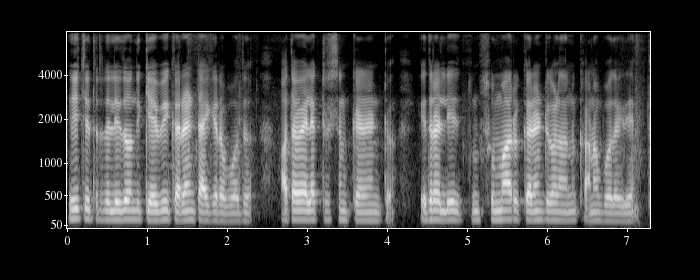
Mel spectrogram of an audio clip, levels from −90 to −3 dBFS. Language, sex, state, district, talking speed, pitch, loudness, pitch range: Kannada, male, Karnataka, Koppal, 125 wpm, 130 Hz, -17 LUFS, 125-135 Hz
